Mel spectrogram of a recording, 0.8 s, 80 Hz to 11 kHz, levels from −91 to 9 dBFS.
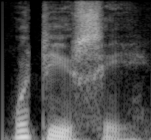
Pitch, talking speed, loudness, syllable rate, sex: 90 Hz, 315 wpm, -15 LUFS, 6.4 syllables/s, male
